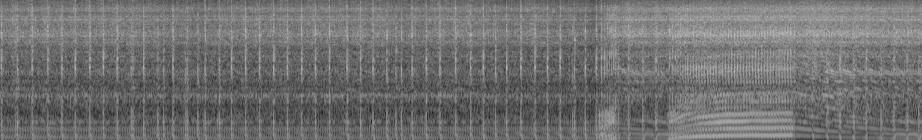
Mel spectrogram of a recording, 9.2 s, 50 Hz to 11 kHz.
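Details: Husqvarna 2100 CD 100cc two-stroke chainsaw, 32-inch bar, no chain brake: fast uneven idle around 220 beats a minute then blubbery rev-up; idles a bit high so chain keeps moving, runs a little rich.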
